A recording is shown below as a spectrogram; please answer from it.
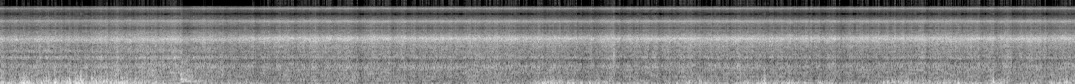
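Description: Steam locomotive venting steam: a loud, steady hiss that runs on without a break, over an uneven low rumble.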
